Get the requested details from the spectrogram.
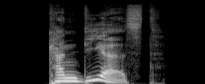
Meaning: second-person singular present of kandieren
- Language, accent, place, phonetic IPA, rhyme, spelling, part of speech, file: German, Germany, Berlin, [kanˈdiːɐ̯st], -iːɐ̯st, kandierst, verb, De-kandierst.ogg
